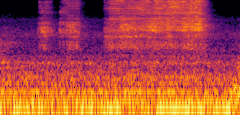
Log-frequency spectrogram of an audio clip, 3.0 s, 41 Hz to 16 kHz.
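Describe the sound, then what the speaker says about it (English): Brake cleaner sprayed onto a 4AGE engine cam cover during a rebuild, short hissing bursts followed by a longer continuous spray, close and steady, with no one talking. "I'm gonna clean this one off here too with brake cleaner too"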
